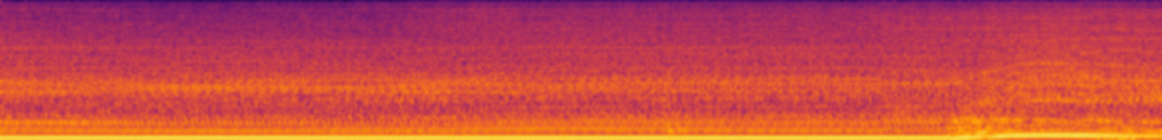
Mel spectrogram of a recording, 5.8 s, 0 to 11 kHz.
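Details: Honda EK Civic with a freshly built Vitara D16 turbo engine on its first start-up, radiator cap off; steady strong drone well above idle, brief rise and settle, stuck near 2000 rpm. Owner thinks it is an ECU setting and suspects the throttle body.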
